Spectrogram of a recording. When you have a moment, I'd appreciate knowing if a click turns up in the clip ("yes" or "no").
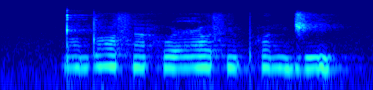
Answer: no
